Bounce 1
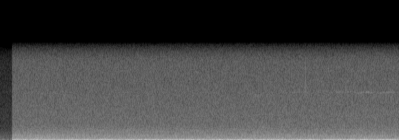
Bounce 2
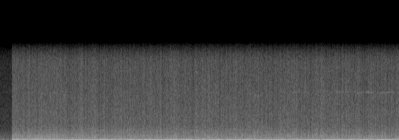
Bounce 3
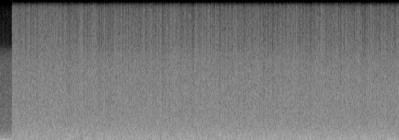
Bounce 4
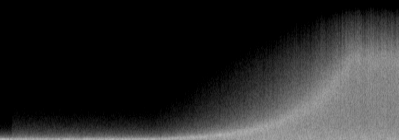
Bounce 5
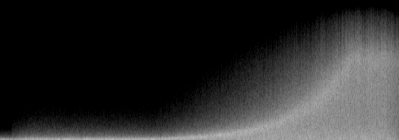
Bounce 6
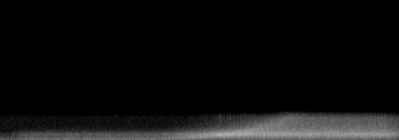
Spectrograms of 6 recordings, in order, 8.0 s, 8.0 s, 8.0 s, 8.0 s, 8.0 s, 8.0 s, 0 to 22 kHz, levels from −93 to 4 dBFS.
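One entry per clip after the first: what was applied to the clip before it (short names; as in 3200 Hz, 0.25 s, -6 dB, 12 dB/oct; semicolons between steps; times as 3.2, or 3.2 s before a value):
limiter -21 dBFS, peak gain reduction 9.5 dB
sine folder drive 18 dB, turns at -20.5 dBFS
low-pass sweep 230 Hz -> 13000 Hz, 3.08–7.03; gain -2.5 dB
AGC gain up to 10 dB; gain -7.5 dB
band-pass 1000 Hz, Q 3.2; A-law 64 kbps 8000 Hz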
